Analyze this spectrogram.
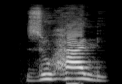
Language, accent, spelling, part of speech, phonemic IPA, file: Swahili, Kenya, Zuhali, proper noun, /zuˈhɑ.li/, Sw-ke-Zuhali.flac
- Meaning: alternative form of Zohali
